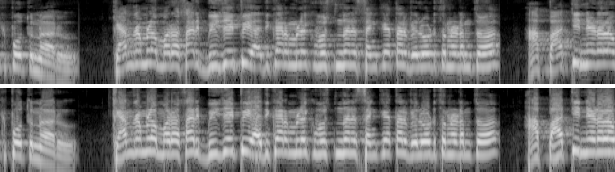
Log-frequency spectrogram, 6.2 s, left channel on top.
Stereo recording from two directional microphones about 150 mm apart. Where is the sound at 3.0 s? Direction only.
40° right (ahead or behind).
